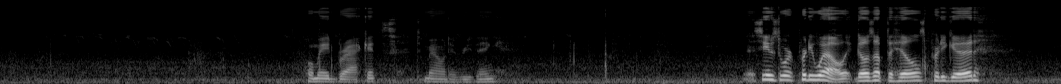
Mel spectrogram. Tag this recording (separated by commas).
Speech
